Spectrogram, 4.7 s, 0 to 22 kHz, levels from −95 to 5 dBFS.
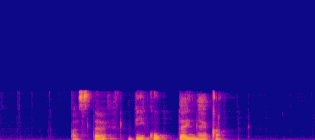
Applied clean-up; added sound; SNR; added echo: neural mask model DeepFilterNet 3.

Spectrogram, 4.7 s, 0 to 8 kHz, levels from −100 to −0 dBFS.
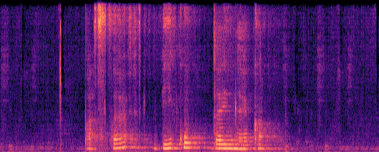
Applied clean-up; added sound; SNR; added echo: neural separator model SepFormer DNS4.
